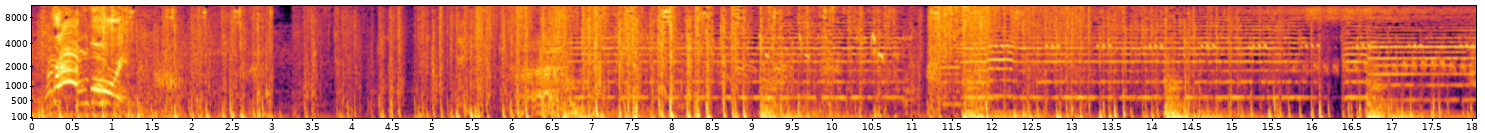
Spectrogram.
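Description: Horses gallop in Red Dead Redemption 2 with rapid hoofbeats and a whinny, under game music and bursts of crashing action.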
